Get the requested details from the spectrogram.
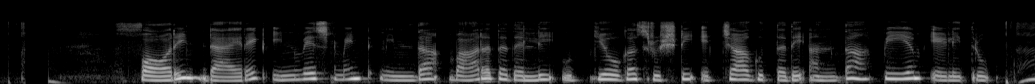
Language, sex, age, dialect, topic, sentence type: Kannada, female, 25-30, Mysore Kannada, banking, statement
